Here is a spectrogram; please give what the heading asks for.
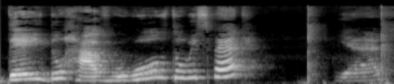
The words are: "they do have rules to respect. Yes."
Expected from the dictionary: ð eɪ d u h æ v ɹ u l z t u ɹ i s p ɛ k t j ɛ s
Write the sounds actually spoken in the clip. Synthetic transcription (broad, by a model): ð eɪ d u h æ v w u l t u ɹ i s p ɛ k t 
